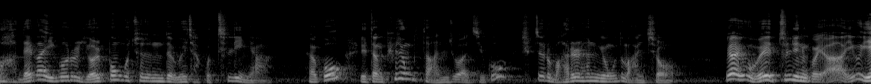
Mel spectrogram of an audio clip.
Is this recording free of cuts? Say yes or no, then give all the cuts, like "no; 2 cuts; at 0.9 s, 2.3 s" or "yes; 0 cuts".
yes; 0 cuts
